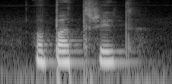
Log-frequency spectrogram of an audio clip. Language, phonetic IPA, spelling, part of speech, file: Czech, [ˈopatr̝̊ɪt], opatřit, verb, Cs-opatřit.ogg
- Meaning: 1. to acquire, to obtain 2. to supply, to furnish, to provide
